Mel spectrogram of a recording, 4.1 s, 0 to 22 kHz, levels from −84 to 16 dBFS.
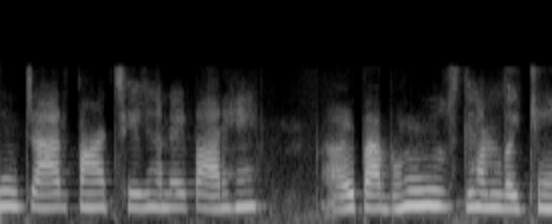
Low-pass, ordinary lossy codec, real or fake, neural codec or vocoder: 7.2 kHz; none; fake; codec, 16 kHz, 1 kbps, X-Codec, HuBERT features, trained on general audio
